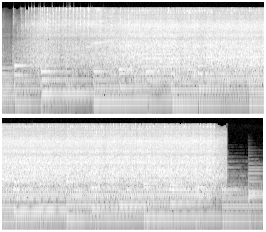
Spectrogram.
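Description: Corded hammer drill boring into the wall to fix metal drywall hangers, running steadily for about nine seconds and stopping abruptly near the end. Gentle piano music plays throughout.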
